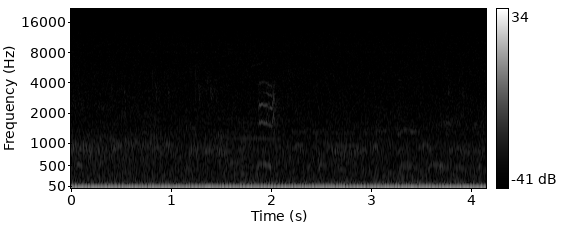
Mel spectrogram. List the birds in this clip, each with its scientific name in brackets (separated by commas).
Gray-backed Camaroptera (Camaroptera brevicaudata)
